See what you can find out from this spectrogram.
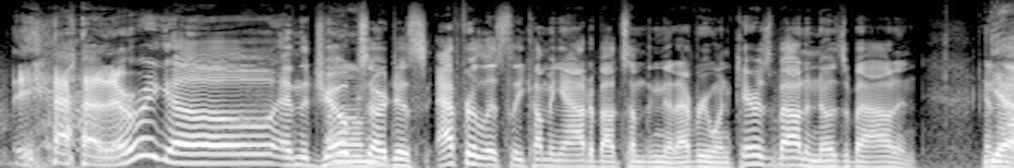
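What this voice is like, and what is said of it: Usual voice. Nothing is said of it.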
